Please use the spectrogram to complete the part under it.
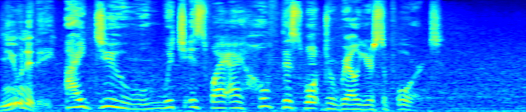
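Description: A woman answers calmly.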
